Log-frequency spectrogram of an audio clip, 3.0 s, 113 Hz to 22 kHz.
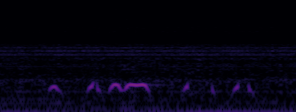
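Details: Great horned owl hooting in the early morning from an osprey nest perch at Charlo, Montana, on 14 January 2019, picked up by a nest camera: soft, low hoots in a stuttering series, one drawn out, over a steady electrical hum.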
